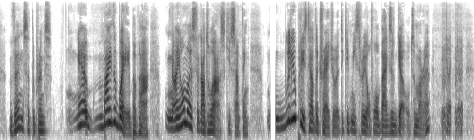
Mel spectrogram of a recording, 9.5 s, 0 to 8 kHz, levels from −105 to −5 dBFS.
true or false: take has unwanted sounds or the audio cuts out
true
